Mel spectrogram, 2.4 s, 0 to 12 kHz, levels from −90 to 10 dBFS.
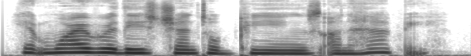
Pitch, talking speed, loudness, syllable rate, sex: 200 Hz, 180 wpm, -15 LUFS, 5.6 syllables/s, female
